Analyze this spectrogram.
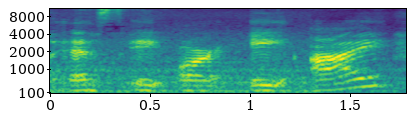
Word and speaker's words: Sarai: It's spelled S-A-R-A-I. In Spanish it's pronounced Sarai, but I think Sarai is S-A-R-A-H-I.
